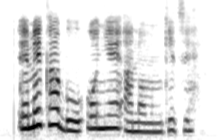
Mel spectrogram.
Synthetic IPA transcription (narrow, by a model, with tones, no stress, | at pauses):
e˨me˦ka˦bʊ˨o˦ɲe˦a˨nɔ˨m̩˨ŋ̩˨kɪ˦tɪ˦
